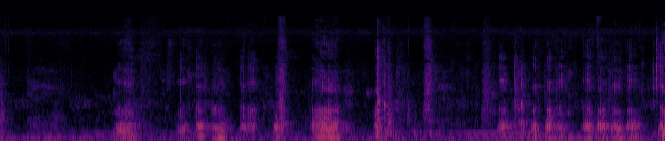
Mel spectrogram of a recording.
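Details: Farmed Yorkshire and Hampshire pigs in Bongaigaon, Assam, grunting in short, low bursts scattered through the recording, over a steady low hum with clattering and faint voices.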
